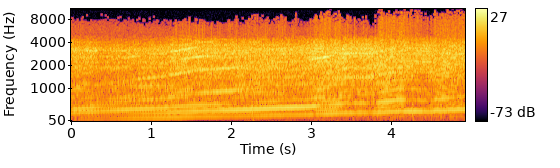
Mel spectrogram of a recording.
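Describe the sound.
A speeding car's engine roars loud and steady throughout, its droning tone climbing gradually in pitch as the car accelerates.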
